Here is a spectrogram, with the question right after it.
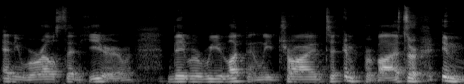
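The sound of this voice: Someone reads in an unforced voice, keeping the intonation fairly even.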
